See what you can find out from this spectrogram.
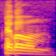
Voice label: "man" "boy"

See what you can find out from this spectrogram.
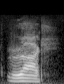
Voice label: melpa

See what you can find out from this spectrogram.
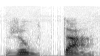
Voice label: swedish, vowels

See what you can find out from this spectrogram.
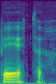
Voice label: gaelic, vowels

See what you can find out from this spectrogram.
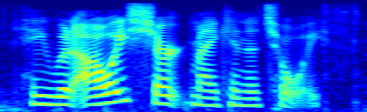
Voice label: southern

